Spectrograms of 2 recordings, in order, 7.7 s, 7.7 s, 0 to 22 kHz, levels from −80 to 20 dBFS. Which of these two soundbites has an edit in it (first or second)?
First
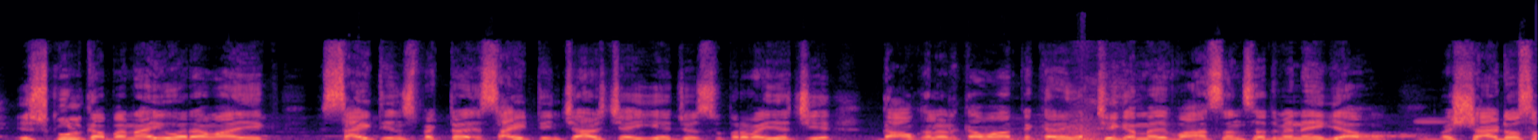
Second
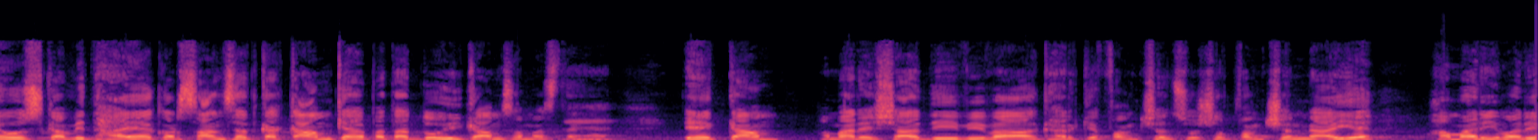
first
